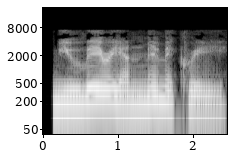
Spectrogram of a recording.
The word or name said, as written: Mullerian mimicry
